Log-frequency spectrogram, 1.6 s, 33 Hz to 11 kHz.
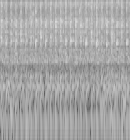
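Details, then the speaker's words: Mercury 9.9 four-stroke outboard after tightening the loose fuel pump screw: started with no choke after two primer bulb pumps, then a steady, even idle putter with no stumbling or hunting. It runs healthy with no more primer bulb problems. "There's the beast. She's awake again. And no more stupid primer bulb issues, though."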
